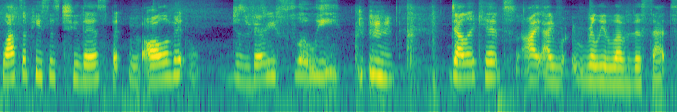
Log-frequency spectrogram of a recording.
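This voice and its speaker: A woman's voice: medium pitch, fairly even intonation, slow pace, a little mellow, slight background noise. Casual, rambling woman chatting about her hobby. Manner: informal, rambling, effusive about the doll. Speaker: doll hobbyist vlogger. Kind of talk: casual, chatty commentary while dressing a doll.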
